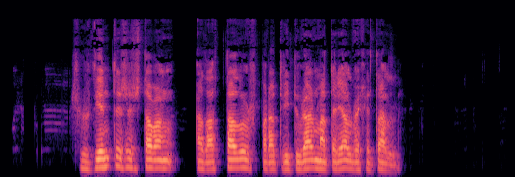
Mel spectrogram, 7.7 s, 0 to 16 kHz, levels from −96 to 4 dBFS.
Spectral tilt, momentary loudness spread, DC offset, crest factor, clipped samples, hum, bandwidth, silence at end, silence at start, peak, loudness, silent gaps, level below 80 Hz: -6.5 dB/octave; 13 LU; under 0.1%; 20 dB; under 0.1%; none; 11.5 kHz; 1.75 s; 1.1 s; -2 dBFS; -21 LUFS; 2.79-2.93 s; -64 dBFS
